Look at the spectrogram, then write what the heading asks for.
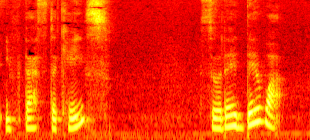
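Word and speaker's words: では: Sore dewa, be careful this is not ha, but sore dewa is well then. The ha here is used as a particle, that's why the pronunciation is wa.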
